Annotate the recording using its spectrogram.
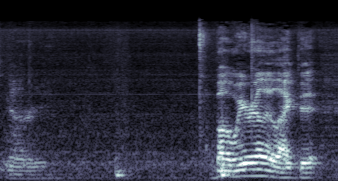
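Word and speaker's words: Maurie: Yeah, that's a different spelling for Marie, but it's pronounced a little differently. It's not Marie. Yeah, it's like There's Maury. Yeah, it's Marie.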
